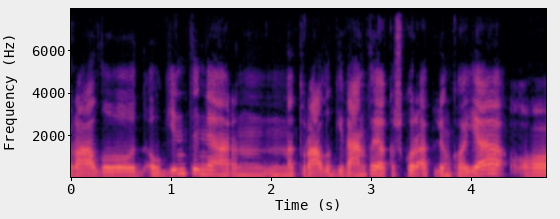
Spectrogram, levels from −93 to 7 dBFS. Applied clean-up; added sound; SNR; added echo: none; none; none; none.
